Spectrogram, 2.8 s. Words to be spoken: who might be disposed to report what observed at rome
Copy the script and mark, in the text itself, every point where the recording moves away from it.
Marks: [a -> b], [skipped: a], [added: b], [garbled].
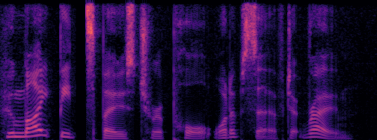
who might be disposed to report what observed at rome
